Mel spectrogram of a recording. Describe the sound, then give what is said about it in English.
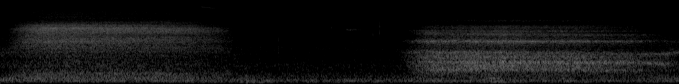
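Slow breathing in a guided meditation: a long airy inhale through the nose, a pause, then a long hissing exhale through the mouth. Each breath lasts about two seconds and is heard alone. “So let's go ahead and start and breathe in through our nose, out through our mouth.”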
